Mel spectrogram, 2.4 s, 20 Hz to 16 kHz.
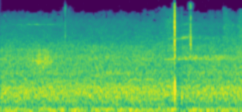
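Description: Steady ballpark background noise, then about three-quarters of the way through a single sharp pop as a pitched baseball, a 91 mph changeup, hits the catcher's mitt for strike three.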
